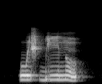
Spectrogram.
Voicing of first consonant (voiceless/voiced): voiced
